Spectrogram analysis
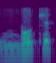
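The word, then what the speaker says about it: bouquet: They welcome the chief guest with a बुक बुक बुक of flowers. ये T silent है तो बुक किया flowers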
